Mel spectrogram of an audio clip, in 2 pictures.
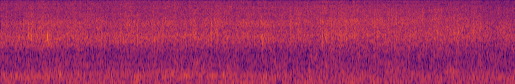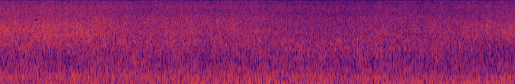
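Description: Steady hiss of falling water, a little louder in the first half.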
